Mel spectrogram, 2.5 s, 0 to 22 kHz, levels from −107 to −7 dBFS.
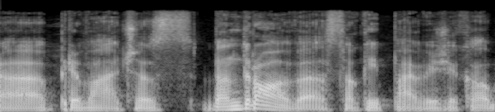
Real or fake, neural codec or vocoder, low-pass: fake; vocoder, 48 kHz, 128 mel bands, Vocos; 14.4 kHz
